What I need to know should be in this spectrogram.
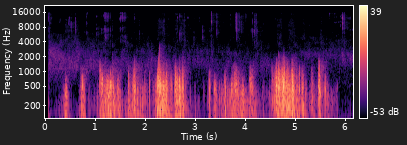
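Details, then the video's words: Two raccoon dogs in a serious fight, crouching into a ready stance. Harsh, rasping bursts come in quick succession, about a dozen rough snarls and scuffles across six seconds, with brief gaps between. "タヌキのケンカ -Raccoon dog battle-"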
